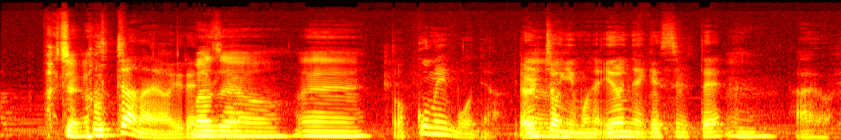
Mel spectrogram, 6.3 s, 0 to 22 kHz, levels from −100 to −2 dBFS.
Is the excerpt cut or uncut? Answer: uncut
